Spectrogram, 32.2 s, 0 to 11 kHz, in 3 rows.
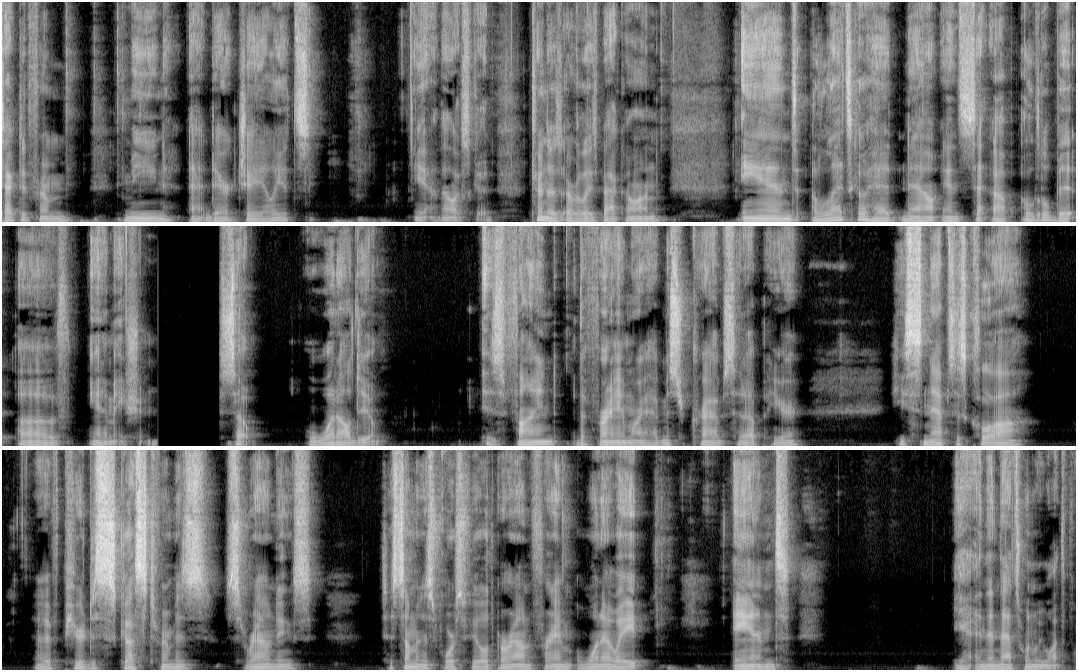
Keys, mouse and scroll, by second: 0.8 shift+middle click, 1.2 middle click, 3.2 space, 3.4-3.7 scroll down 1, 5.6 click, 6.4 click, 7.0-7.7 scroll up 2, 7.7 scroll up 1, 7.7-8.1 scroll down 1, 8.2 shift+middle click, 13.0-14.7 scroll down 1, 14.7-15.1 scroll up 2, 16.2 click, 26.2 middle click.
